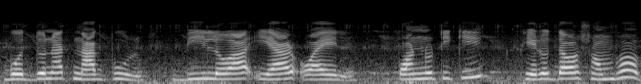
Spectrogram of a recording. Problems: constant background noise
